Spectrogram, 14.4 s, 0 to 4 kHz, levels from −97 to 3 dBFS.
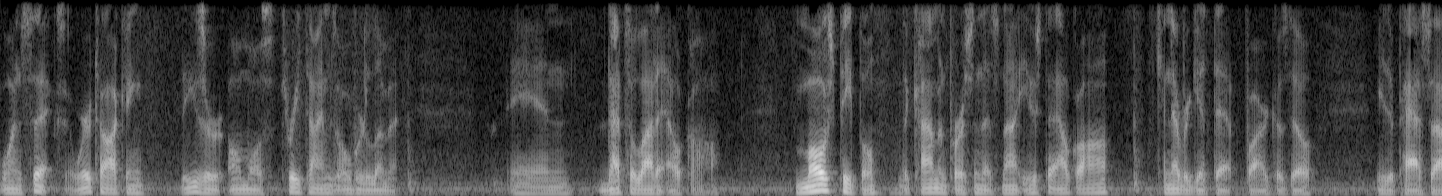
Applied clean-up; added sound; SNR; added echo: none; none; none; none.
